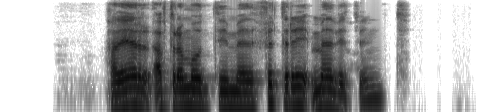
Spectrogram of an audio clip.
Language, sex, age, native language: Icelandic, male, 20-29, Icelandic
